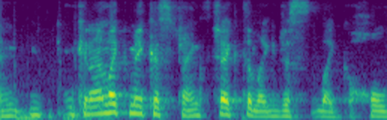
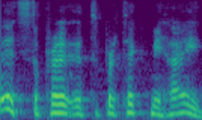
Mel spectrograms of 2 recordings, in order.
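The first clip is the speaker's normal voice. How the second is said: put-on Scottish accent, pitched up; 6 semitones higher, 7 dB quieter than usual. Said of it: "starting to sound more Scottish every".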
